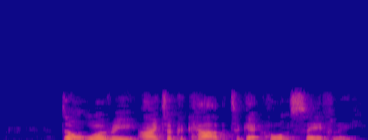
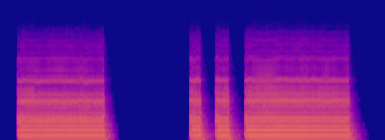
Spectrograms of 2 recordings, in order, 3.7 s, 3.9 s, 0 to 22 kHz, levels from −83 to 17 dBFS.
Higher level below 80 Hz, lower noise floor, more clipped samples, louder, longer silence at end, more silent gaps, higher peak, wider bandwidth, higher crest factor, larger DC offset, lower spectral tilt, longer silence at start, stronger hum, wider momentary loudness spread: about the same, -70 dBFS vs -72 dBFS; second, -76 dBFS vs under -90 dBFS; neither; second, -27 LUFS vs -17 LUFS; about the same, 0.2 s vs 0.25 s; neither; about the same, -8 dBFS vs -6 dBFS; second, 8 kHz vs 18 kHz; first, 20 dB vs 14 dB; neither; first, -5.5 dB/octave vs 0.5 dB/octave; first, 0.65 s vs 0.15 s; neither; about the same, 8 LU vs 6 LU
